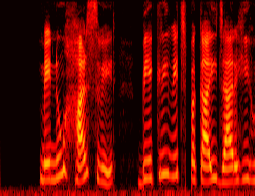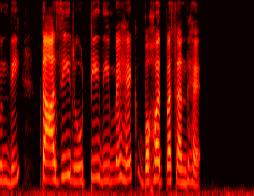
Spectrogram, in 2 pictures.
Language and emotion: Punjabi, happy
